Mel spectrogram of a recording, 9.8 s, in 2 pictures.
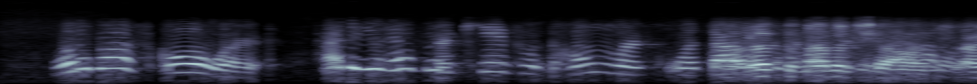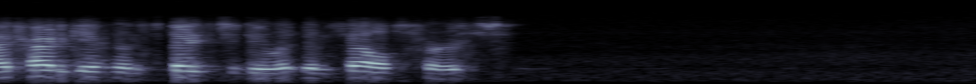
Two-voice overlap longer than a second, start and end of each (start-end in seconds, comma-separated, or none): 3.6-4.8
